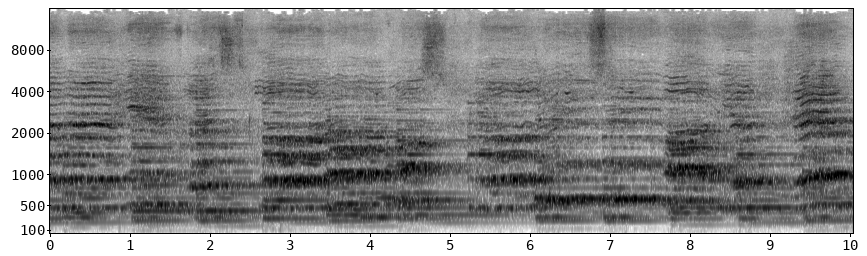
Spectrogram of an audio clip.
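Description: Children's choir singing a melody together, moving from one held note to the next.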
